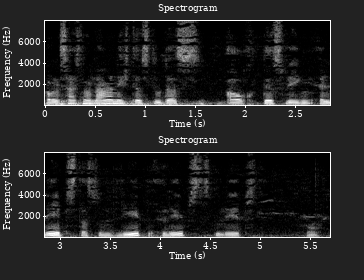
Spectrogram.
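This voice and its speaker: A somewhat breathy, monotone voice with flat intonation at a fairly slow pace, in a dry, close sound with no echo. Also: man, fairly high pitch for a man. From East Germany. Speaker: artist and art historian. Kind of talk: casual conversation. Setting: outdoors on a meadow.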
